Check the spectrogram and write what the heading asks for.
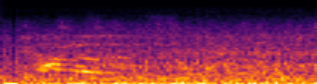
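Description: Outdoor crowd ambience: a steady noisy rumble with a faint voice heard briefly about half a second in.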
